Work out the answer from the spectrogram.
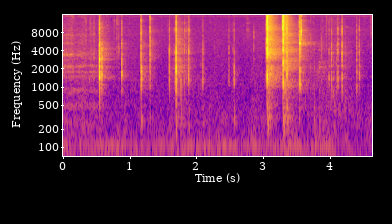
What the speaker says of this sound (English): I'm just going to go around with my pocket knife and slowly pop them off.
